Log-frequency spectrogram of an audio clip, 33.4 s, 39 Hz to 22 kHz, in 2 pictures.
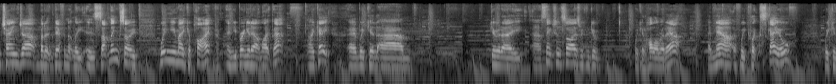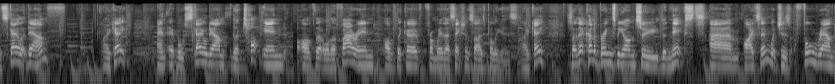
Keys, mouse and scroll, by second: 0.5 scroll, 1.0 middle click, 2.7 p, 3.2 scroll, 6.0 click, 10.9 click, 13.1 click, 14.5 click, 21.3 click, 24.0-25.3 scroll, 25.5-27.9 scroll, 27.9 right click, 27.9 shift+click, 27.9 2, 28.0 click, 29.7-30.4 scroll, 30.4-31.4 scroll, 31.4 middle click, 32.0 shift+middle click.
